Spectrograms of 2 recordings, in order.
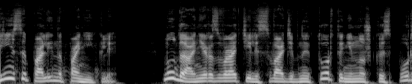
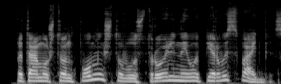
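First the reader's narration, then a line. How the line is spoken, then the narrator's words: Plain. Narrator (Russian): сказал папа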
